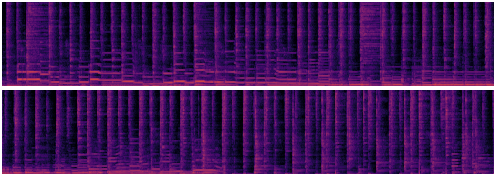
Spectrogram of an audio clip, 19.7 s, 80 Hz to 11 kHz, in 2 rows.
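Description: Music with drum kit, bass and melody played through a pair of AUDIOFLEX AX-1000 floor-standing speakers with Peerless tweeters. Near the end the melody drops out, leaving only drums and bass.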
